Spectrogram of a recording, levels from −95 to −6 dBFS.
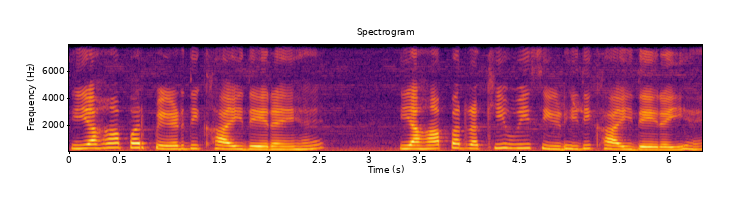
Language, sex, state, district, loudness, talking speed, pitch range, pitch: Hindi, female, Bihar, Araria, -18 LUFS, 160 wpm, 225-290 Hz, 255 Hz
